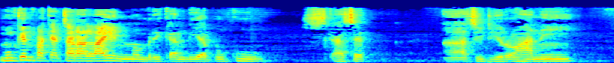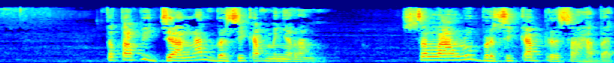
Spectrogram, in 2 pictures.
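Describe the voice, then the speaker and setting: A man's fairly high voice at a very slow pace with lively intonation and long, frequent pauses. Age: 60s. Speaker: pastor. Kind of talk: Q&A answering read-out viewer questions in live stream. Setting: live stream.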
